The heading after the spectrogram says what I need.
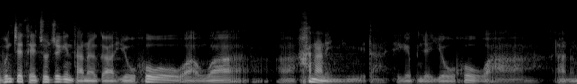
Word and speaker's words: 여호와: 그때 하나님께서 여호와 그랬습니다. 여호와. 근데 이 말은 이제 야훼라고 이제 부르기도 하죠. 원래 발음은 여호와입니다.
